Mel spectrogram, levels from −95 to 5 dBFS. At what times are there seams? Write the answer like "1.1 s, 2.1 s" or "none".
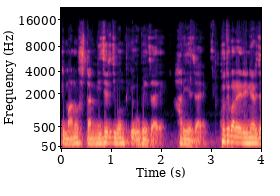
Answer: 3.0 s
